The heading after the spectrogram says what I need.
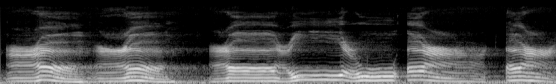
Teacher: Huruf ain itu berada di tengah tenggorokan. Jadi agak ditekan, agak di agak disempitkan. ditekan bagian tenggorokan tengah ini.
